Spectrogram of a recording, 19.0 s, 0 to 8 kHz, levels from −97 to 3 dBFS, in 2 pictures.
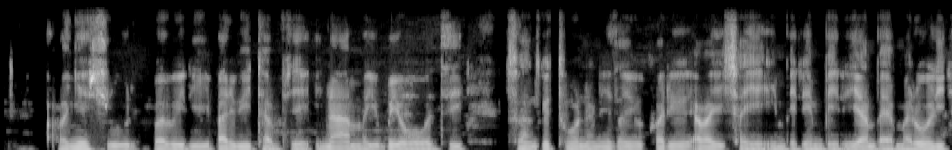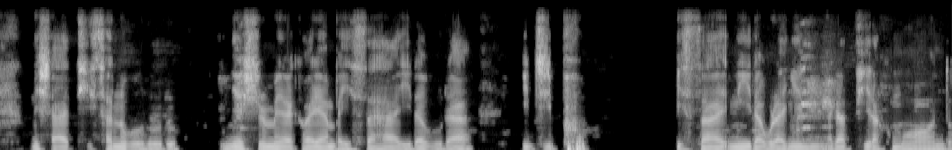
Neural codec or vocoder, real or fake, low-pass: none; real; 7.2 kHz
